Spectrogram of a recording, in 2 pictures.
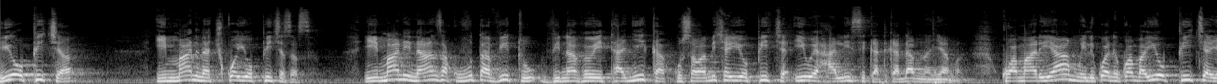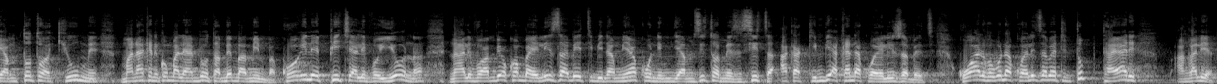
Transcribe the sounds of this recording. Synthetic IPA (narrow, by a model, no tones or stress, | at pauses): hijɔpit͡ʃa | imaniːnat͡ʃu̥kuwahijɔpit͡ʃasa̰sḁ | imaniːnaanzakuvutavituvinavjɔhitaʄikakusaɓaɓiʃahijɔpit͡ʃaʔiwɛhalisikati̥kaɗamunaɲama̰ | kwamaɾiamuilikuwanikwambahijɔpit͡ʃajam̩tɔtɔwakʰiumɛ | maːnajakɛnikwambaːliambiautaɓɛɓamimba̰kwajɔilɛpit͡ʃaːlivjɔiɔna | naːlivjɔambiwakwambaɛlizaɓɛtiɓinamijakɔnim̩ʄam̩zitɔwamiɛzisitaʔakakimbiaːkaɛndakwaɛlizaɓɛti̥ | kɔɔalivɔpɛnakwaɛlizaɓɛtituptajaɾi | a̰ŋɡalia̰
